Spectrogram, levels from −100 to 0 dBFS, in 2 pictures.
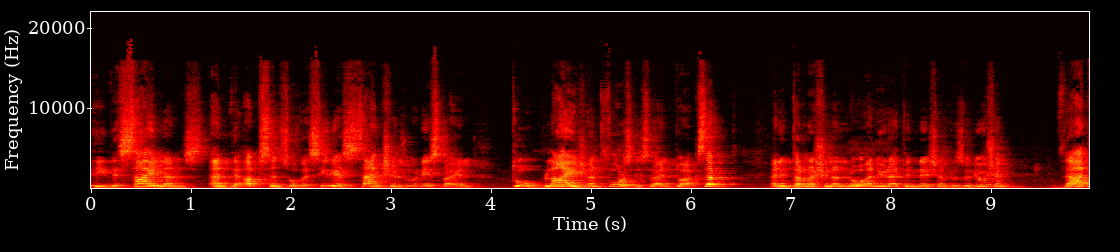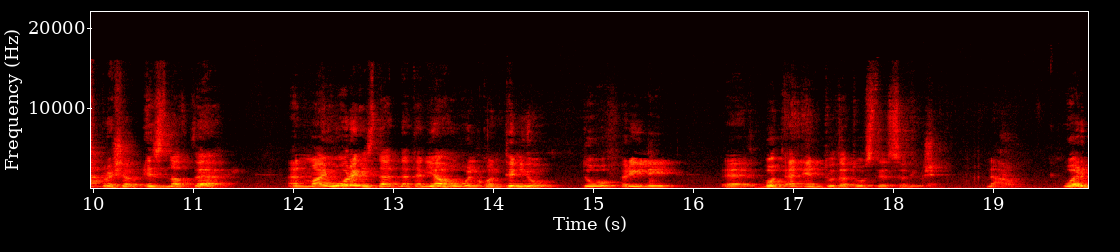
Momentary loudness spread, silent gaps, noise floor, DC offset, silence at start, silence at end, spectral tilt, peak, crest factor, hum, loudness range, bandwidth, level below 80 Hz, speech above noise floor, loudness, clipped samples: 16 LU; none; -73 dBFS; under 0.1%; 0 s; 0 s; -4 dB/octave; -18 dBFS; 22 dB; none; 6 LU; 16.5 kHz; -78 dBFS; 34 dB; -39 LUFS; under 0.1%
